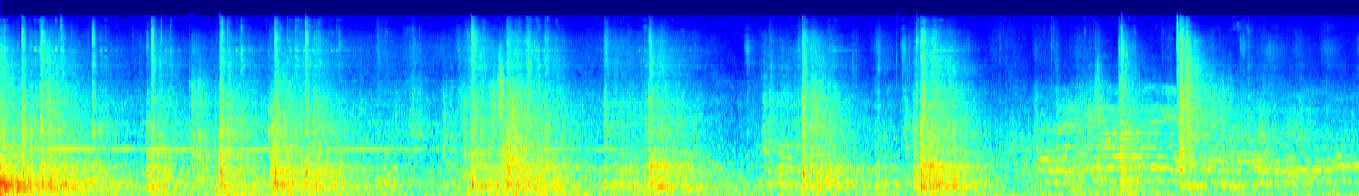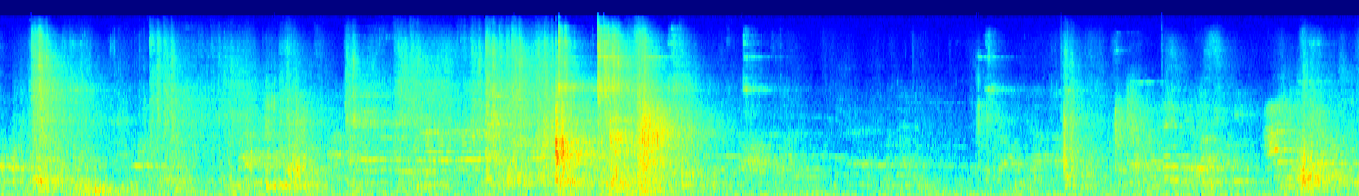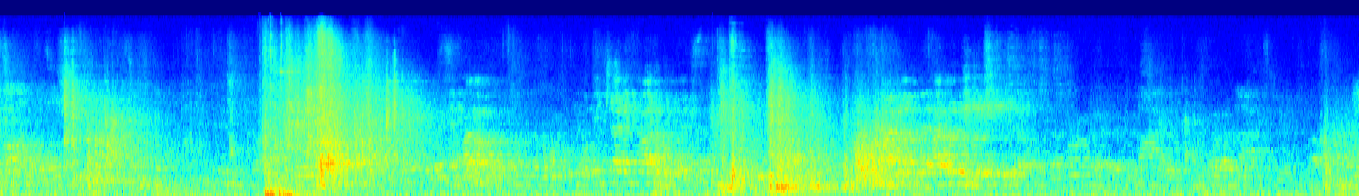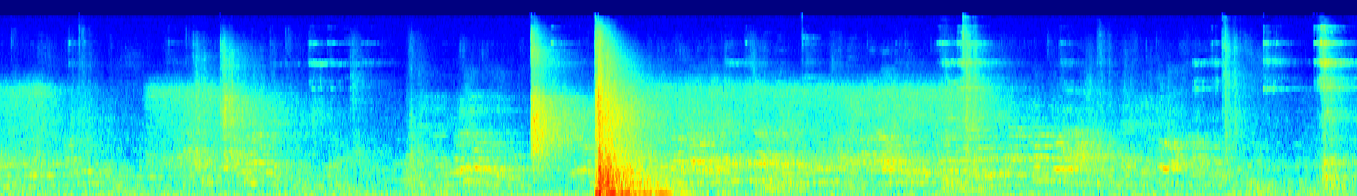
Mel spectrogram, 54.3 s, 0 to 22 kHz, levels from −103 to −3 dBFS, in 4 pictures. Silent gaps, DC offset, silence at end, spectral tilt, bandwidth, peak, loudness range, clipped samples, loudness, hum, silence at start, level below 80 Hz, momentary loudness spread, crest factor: none; under 0.1%; 0 s; -4.5 dB/octave; 16 kHz; -4 dBFS; 16 LU; under 0.1%; -38 LUFS; none; 0 s; -46 dBFS; 17 LU; 34 dB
